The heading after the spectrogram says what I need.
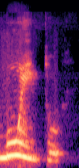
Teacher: Os sons nasais, isso acontece muito com os sons nasais, então, por exemplo, muito, né? Esse I aí, ele é nasalizado, então ela acha que tem uma letra N, por causa desse sonzinho nasal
